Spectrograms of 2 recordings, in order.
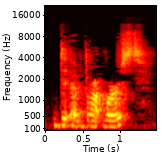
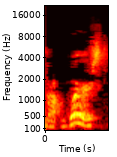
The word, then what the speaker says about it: Bratwurst: The V sound, which is how W is pronounced, Bratwurst, which is how Germans say it, and Bratwurst is how Americans say it.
